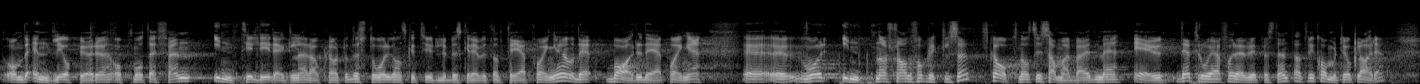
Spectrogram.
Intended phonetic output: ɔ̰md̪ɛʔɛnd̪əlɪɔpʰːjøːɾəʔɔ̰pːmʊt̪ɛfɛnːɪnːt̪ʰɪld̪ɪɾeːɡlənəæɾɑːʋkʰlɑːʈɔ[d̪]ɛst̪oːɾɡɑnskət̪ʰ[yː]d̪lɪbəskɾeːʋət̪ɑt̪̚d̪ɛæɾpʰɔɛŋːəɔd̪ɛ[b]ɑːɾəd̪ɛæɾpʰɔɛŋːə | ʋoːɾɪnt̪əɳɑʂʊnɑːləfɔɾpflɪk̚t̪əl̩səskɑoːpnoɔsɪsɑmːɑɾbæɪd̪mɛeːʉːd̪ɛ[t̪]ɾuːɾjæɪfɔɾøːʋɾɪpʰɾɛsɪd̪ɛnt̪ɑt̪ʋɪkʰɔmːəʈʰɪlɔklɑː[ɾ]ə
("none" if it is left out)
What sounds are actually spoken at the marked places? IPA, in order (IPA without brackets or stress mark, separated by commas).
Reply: d̪, yː, b, t̪ʰ, ɾ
